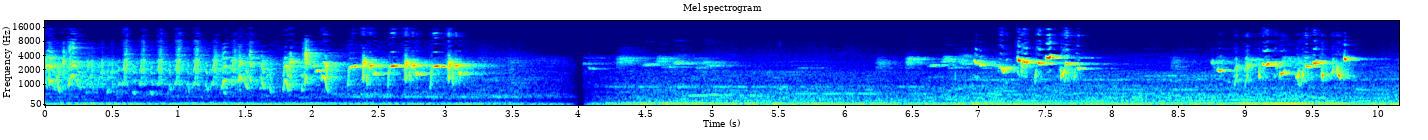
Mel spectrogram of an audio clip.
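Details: Three tame bulbuls in a cage, one male and two females, give scratchy warbled phrases, then a quiet gap, then further bursts of high, sweet chirps and twitters.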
